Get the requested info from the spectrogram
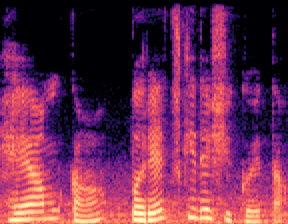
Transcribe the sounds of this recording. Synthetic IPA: hẽamkãpəɾɛ̃t͡skit̪ɛ̃ɕikəjt̪a̰

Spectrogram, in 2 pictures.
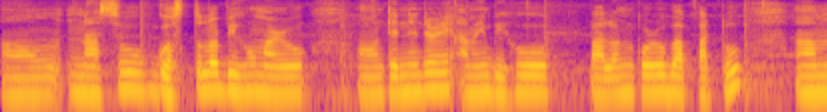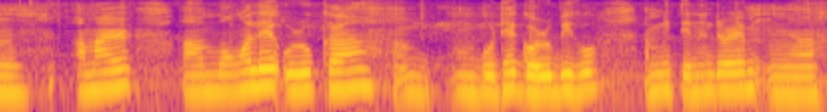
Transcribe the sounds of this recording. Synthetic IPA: nasʊɡɔstɔlɔɹbiɦumaɹʊtɛnɛdɔɹɛʔamibiɦu | palɔnkɔɹʊ̃bapatʊ | amaɹmɔŋɔlɛʔuɹuka | budʱɛɡɔɹubiɦʊ̃amitɛnɛdɔɹɛ

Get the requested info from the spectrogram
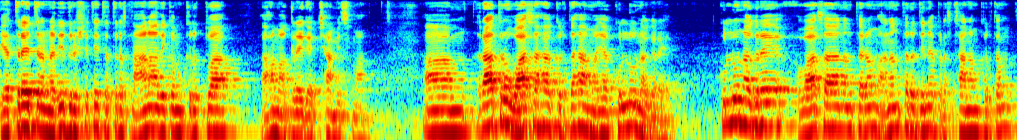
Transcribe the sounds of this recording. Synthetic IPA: jɐt̪ɾɐjːt̪ɾɐnɐd̪id̪ɾuʂjɐt̪et̪ɐt̪ɾɐsnaːnaːd̪ʱikɐmkɾɪt̪ʋaː | ɐɦɐmɐɡɾeːɡɐt͡ʃːʃʰaːmismɐ̰ | ɾaːt̪ɾoːʋaːsɐɦɐ̆kɾɪt̪ɐɦɐmɐjɐkulːunɐɡɐɾḛː | kulːuːnɐɡɐɾeːʋaːsaːnɐnt̪ɐɾɐmɐ̰nɐnt̪ɐɾɐd̪inepɾɐst̪ʰaːnɐmkɾɪt̪ɐm

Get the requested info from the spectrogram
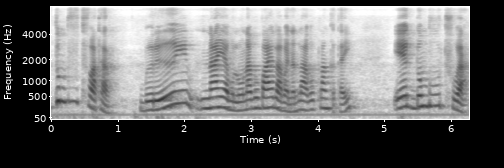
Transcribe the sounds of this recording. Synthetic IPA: dumbutʰuatʰa̰ɾ | bɯɾɯjnajabɯlɔnabɯbajlabajnɯnlabɯpʰlaŋkʰɯtʰaj | ek̚dumbutʰuwa

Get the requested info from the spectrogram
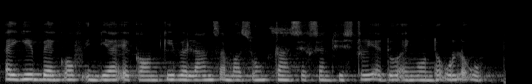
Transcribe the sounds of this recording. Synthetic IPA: ɐjɡibeŋkɔpʰindijaʔekawntkibelansɐmɐsuŋtɾanseksɐnhʰistɾiɐduɐjŋondɐʔullɐ̰ʔu

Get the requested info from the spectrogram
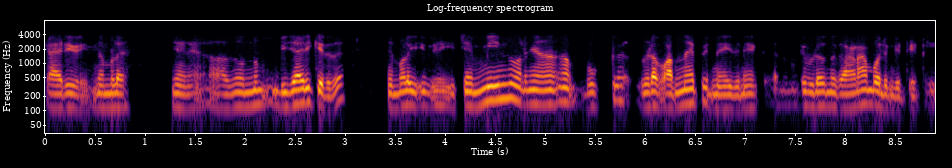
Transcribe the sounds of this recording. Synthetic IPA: kaːɾjɐmḛnɐmːɐɭɨ | ɲaːnɐ̰ðɨo̞nːumʋit͡ɕaːɾikʲːɐɾɐðɨ | nɐmːɐɭḭt͡ɕe̞mːijenːɨpɐrɐɲːaːbukːɨiʋiɽɐʋɐ̰nːepinːeiðinenɐmukːiʋiɽeonːɨkaːɳaːmpo̞ːlumkiʈ̪ːijiʈːilːɐ

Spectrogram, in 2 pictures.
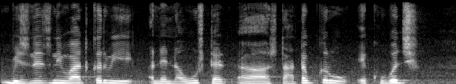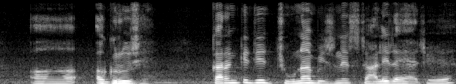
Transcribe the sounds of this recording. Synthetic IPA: bid͡ʒnesniʋat̪kəɾʋiənenəʋũsʈesʈaɾʈəp̚kəɾʋũekʰubəd͡ʒ | əɡɾũt͡ʃʰe | kaɾəɳked͡ʒed͡ʒunabid͡ʒnest͡ʃaliɾəɦjat͡ʃʰe

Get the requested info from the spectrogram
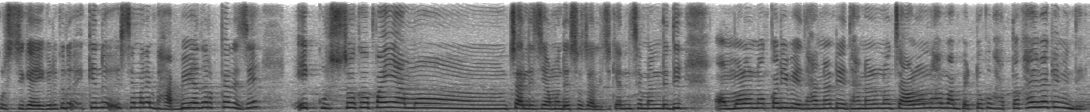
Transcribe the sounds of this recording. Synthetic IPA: kɾusikaikɔɾikint̪ukint̪usemanebʱabibad̪ɔɾkːaɾed͡ʒeː | ikɾusɔkɔpaĩamɔ | t͡ʃalit͡ʃʰiamɔd̪esɔt͡ʃalit͡ʃʰi̥kansemaned̪ed̪i | ɔmɔɭɔnɔkɔɾibed̪ʱanɔʈied̪ʱanɔɾɔnɔt͡ʃaɔɭɔnɔɦɔbampeʈɔkubʱat̪ɔkʰajbakebint̪i

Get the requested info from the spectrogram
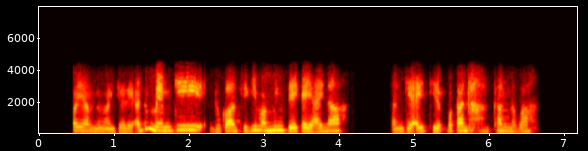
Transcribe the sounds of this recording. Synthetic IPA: kojamnuŋajzaɾeʔɐdumemɡidukansiɡimɐmiŋzekɐjajnɐ | tɐŋkeʔɐ̰jtʰiɾɐk̚pɐkanɐkʰaŋnɐbɐ

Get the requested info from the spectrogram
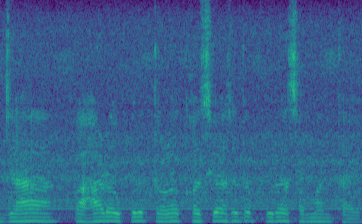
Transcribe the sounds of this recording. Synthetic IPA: d͡ʒaɦapaɦaɽɔupɔɾet̪ɔɭɔkʰːɔsijaset̪ɔpuɾasɔmːant̪ʰaj

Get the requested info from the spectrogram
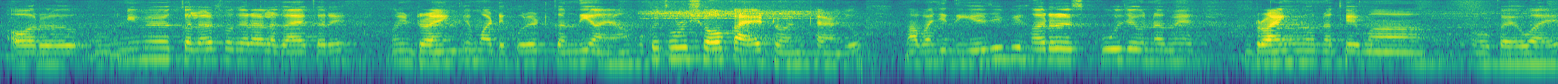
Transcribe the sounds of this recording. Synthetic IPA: ɔːɾʊ̰nimẽkɐləɾzʋɐɣɛːɾalɐɠaːɪkɐɾe | ʊnəɖɾɔːɪ̃ŋɡkʰeːmãɖɪkoɾeːʈkɐ̃nd̪iaːɦijãmũːkʰet̪ʰoːɽoʃɔːkaːɦeɖɾɔːɪ̃ŋɡt̪ʰaːɪɽ̃d͡ʑoː | mãpɐ̃ɦɪ̃ɲd͡ʑid̪ʱiːəd͡ʑiːbɪɦɐɾɪskuːld͡ʑeːʊnə̆mẽ | ɖɾɔːɪ̃ŋɡmẽʊnə̆kʰeːmã | kɐjoaːɦe

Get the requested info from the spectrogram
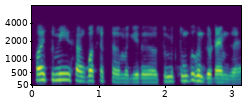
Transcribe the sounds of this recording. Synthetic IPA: ɦəjt̪um̤iːsãŋɡ̚pakɕək̚t̪aməɡiːɾt̪um̤iːt̪umkəkʰənt͡səʈajmd͡zae

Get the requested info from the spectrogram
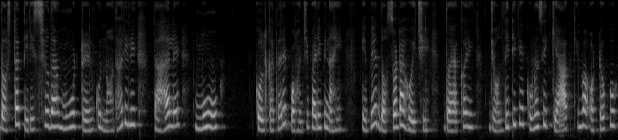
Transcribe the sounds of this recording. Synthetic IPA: d̪ɔsɔʈat̪iɾisʃud̪amũoʈɾenkunɔd̪ʱɔɾilit̪aɦale | mũ | kolkat̪aɾepɔɦɔnt͡ʃipaɾibinaɦĩ | ebed̪ɔsɔʈaɦojt͡ʃʰid̪ɔjakɔɾi | d͡ʒɔld̪iʈʰikekoɽ̃ɔsikja̰bkĩmbaʔɔʈɔku

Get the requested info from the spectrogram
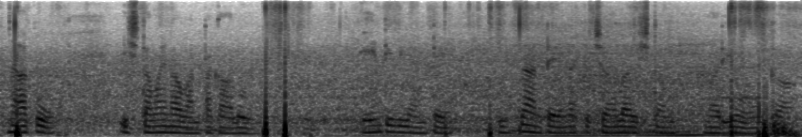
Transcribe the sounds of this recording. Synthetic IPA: naːku | iʂʈɐmɐjnɐʋɐɳʈɐkaːlu | e̞ːɳʈiʋiɐɳʈe̞ː | izaːɳʈe̞ːnaːkut͡ʃaːlaːiʂʈɐmːɐɾijuɔŋkaː

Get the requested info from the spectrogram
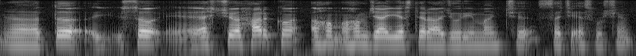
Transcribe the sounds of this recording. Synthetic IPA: t̪ɨsɐɐst͡ʃʰuhɐɾkɐ̃ɐɦɐmɐ̰ɦɐmd͡ʒaːjɐst̪ɐɾaːd͡ʒoːɾiːmɐnt͡ʃʰɨsɐt͡ʃʰɐ̰ɐ̰sut͡ʃʰɐn

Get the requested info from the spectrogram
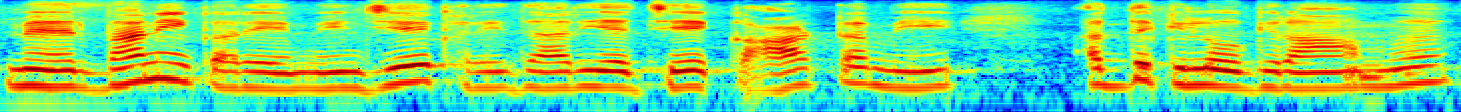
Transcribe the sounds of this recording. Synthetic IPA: mɛɦɾbaːnikɐɾemɪ̃ɪ̃ɲd͡ʑeːxʰɐɾiːd̪aːɾiːjəd͡ʑeːkaːɾʈmẽ | ɐd̪ʱkɪloːɡɪɾaːm

